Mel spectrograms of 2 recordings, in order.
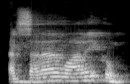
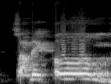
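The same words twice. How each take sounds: First: It is said with careful Arabic long and short vowels. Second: It is said with a Madurese regional accent.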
